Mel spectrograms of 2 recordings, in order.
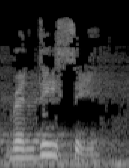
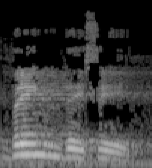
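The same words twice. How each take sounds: First: The stress is on the second syllable. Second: The stress is on the first syllable. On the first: The speaker calls it wrong. "Americans say Brindisi. Wrong" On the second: The speaker calls it right. "The accent is in the first syllable"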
